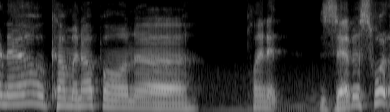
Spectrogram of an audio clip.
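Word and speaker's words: Zebes: you pronounce it Adam everybody has their own way I don't think there's an official right or wrong good question I traditionally pronounce it zabis the way you just did but I know certain people say zaebis and some people say Zeb ease I've never heard any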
